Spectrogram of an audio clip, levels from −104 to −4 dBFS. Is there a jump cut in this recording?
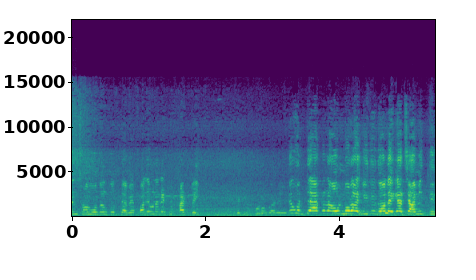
yes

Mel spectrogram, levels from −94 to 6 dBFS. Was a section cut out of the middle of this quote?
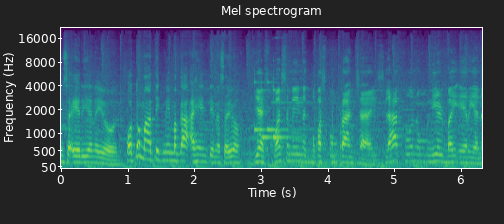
yes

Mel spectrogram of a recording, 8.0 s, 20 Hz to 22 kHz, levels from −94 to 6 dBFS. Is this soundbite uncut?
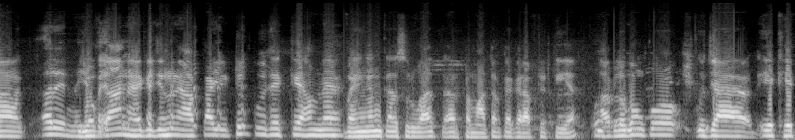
no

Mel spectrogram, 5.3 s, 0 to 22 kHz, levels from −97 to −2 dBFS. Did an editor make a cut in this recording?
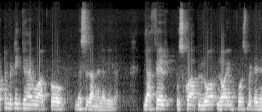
no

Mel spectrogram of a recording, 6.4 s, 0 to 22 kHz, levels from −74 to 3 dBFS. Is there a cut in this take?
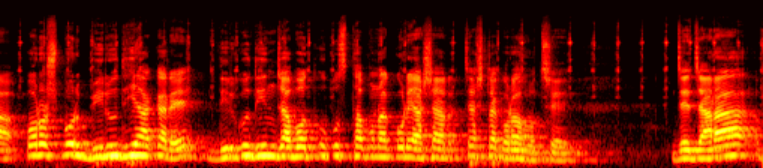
no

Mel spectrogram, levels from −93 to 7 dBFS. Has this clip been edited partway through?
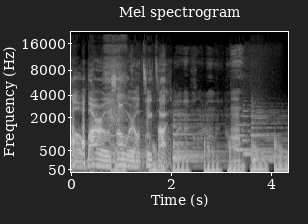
yes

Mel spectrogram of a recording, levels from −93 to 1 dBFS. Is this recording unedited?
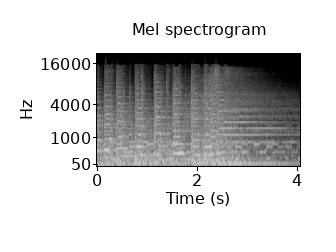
no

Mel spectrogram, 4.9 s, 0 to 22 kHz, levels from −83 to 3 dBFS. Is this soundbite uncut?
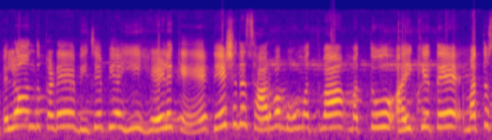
no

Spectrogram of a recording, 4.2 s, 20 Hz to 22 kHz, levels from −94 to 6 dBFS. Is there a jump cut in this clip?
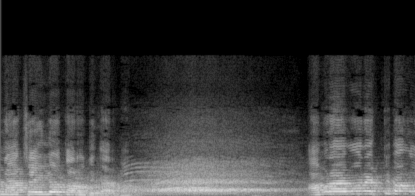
no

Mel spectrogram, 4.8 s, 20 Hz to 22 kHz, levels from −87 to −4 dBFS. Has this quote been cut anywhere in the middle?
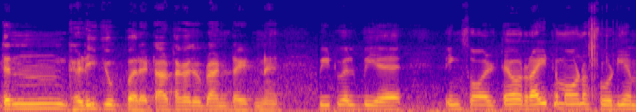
yes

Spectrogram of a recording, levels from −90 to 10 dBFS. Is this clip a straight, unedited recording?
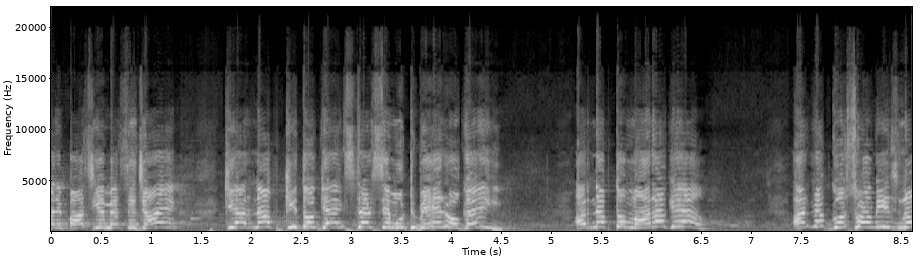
yes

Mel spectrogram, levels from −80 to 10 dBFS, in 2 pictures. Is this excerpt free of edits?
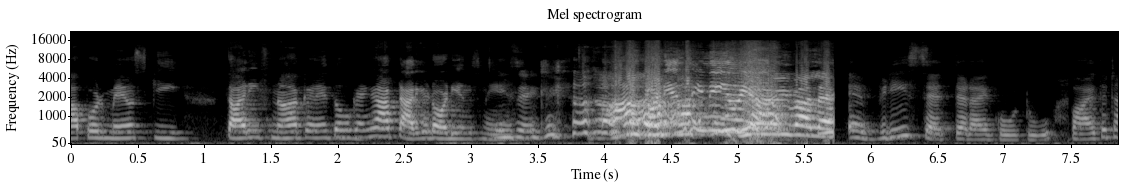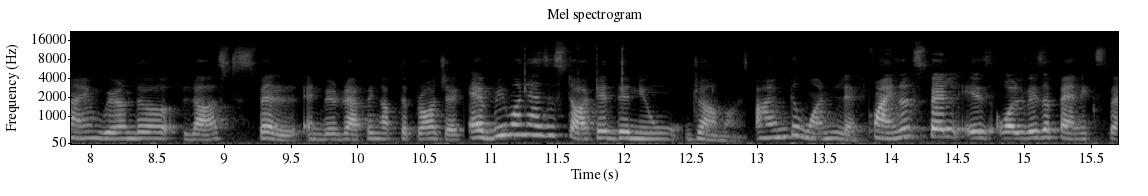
no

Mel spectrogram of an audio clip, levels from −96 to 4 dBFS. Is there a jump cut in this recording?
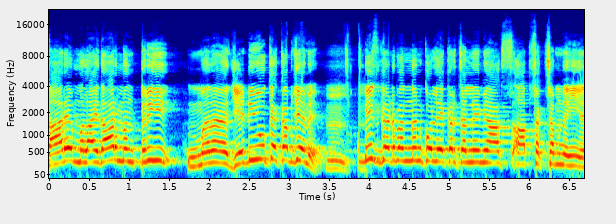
yes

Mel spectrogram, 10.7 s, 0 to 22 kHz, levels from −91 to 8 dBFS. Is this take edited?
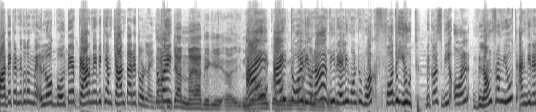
yes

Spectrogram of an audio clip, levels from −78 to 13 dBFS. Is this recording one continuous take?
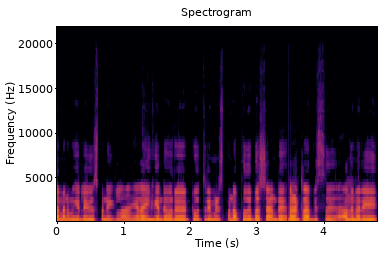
yes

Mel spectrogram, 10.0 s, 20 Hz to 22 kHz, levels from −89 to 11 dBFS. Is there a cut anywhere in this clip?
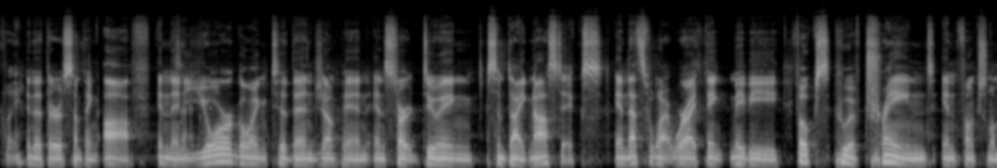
yes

